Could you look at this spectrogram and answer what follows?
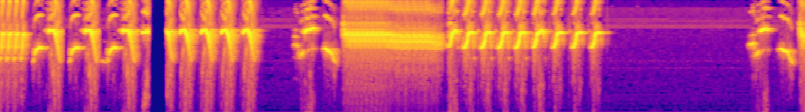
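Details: Zapata wren of Cuba delivering series of loud, quickly repeated downslurred notes, a brief buzzy trill in the middle, more repeated notes, a silence, then looping whistles.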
